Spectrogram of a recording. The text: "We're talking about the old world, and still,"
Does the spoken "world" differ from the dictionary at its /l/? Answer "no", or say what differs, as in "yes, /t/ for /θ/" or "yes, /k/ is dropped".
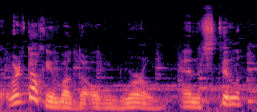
no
